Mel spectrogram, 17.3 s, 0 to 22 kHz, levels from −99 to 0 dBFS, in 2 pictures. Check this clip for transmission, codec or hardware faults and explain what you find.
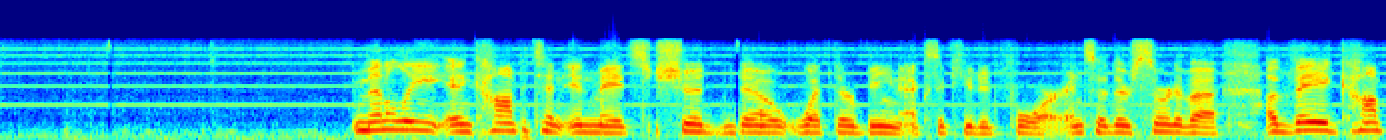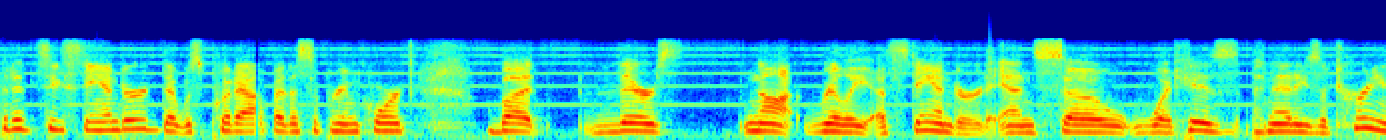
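Two faults are present: a steady USB whine under the whole recording, and three brief dropouts from lost AMR speech frames.

USB whine runs from start to finish. Current drawn by the USB bus in 1 ms frames leaks into the audio through the power or ground, so the interference repeats at 1 kHz and climbs through its multiples. Here the strongest component sits right up at 20 kHz, with the 1 kHz fundamental below it. The result is a fixed-pitch whine, roughly 20 dB under the speech, that never changes pitch.

Lost AMR speech frames occur at 0.67 to 0.73 s, at 4.60 to 4.68 s (between "mentally incompetent inmates should" and "what they're being executed"), and at 10.25 to 10.32 s (between "standard that was put" and "by the"). Each time, a radio error corrupted one 20 ms frame so that it failed its checksum. 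The decoder then filled the gap by repeating the previous frame's pitch and vocal tract settings at reduced gain. Because only one frame is lost each time, the speech dips or warbles briefly rather than fading out, and it returns weak or rough for a moment. The wideband codec carrying the speech sounds clear, which points to a rate of around 12.65 kbit/s.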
